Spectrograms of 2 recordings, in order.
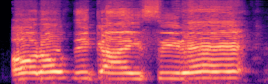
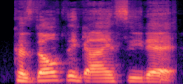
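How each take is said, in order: First: High, loud, slow knowing tease; loud slowed-down gotcha; teasing emphasis. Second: Said in the usual way. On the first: Real, not acted. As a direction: draw it out high like you caught them. Repeats line for emphasis.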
